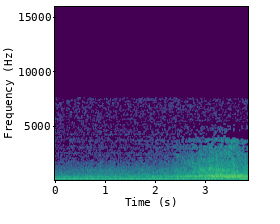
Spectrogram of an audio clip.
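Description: A steady car engine drone from a car pulling out from the Echo Cave Lodge road rumbles continuously, low and humming, growing slightly louder and busier toward the end as it picks up speed. No one speaks.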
